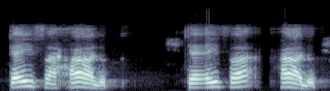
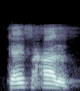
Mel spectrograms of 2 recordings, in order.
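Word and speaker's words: كيف حالك: এমন না এটা হচ্ছে এখানে হা আছে ভিতর থেকে উচ্চারণ করতে হবে যখন আমরা আরবদের সাথে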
